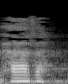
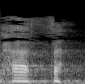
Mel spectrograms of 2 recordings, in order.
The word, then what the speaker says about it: حافة: فيه عدة كلمات مثل حافة، لا تقول حافة، إنما هي حافة بالتخفيف.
